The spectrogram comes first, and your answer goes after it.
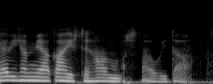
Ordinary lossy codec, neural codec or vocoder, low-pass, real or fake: none; autoencoder, 48 kHz, 32 numbers a frame, DAC-VAE, trained on Japanese speech; 14.4 kHz; fake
